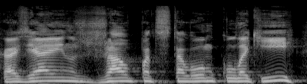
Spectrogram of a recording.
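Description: A man reading a humorous story aloud, measured and deliberate. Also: on the high side, bright, forceful tone. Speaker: narrator.

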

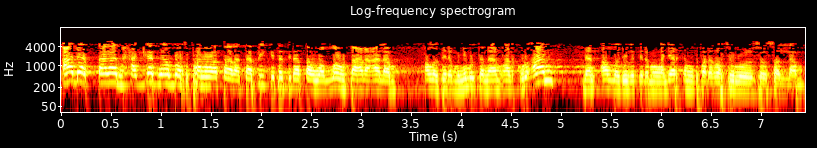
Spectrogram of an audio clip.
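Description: Animated high-voiced male preacher. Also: breathy edge, lo-fi sound. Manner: animated storytelling, checks with "ya?" and "jelas?". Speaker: Islamic teacher giving a study lecture. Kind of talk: religious lecture. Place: prayer room.

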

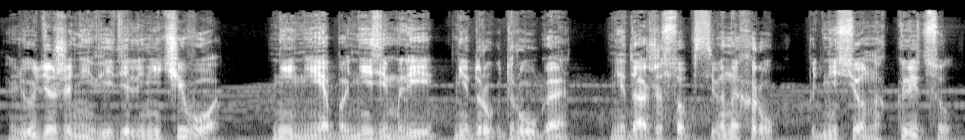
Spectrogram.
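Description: A man narrating an audiobook in a low voice, measured and wry. He reads steadily and evenly, in a plain storytelling manner. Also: darkish tone, soft background music. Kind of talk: scripted narration.

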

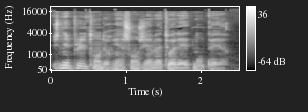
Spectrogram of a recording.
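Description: A man voicing a pale, dutiful young noblewoman who answers quietly and politely. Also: fairly low pitch, animated, a little fast, creaky, slightly rough, full character voice. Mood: subdued.

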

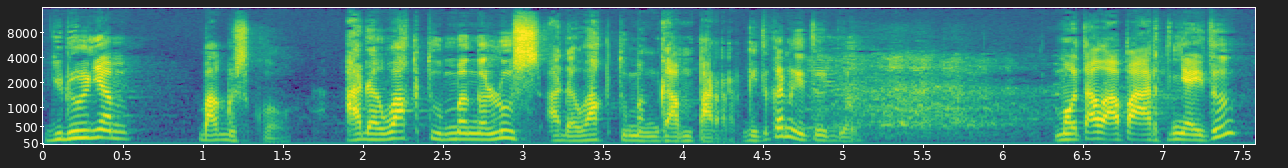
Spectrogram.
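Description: Fast-talking joking male pastor. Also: fairly high pitch, expressive, a little hiss or hum. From Indonesia. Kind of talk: sermon.

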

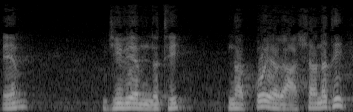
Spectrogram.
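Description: A preacher voicing an old devout father who speaks quietly and with resignation. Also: a little slow, close to an everyday voice. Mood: resigned. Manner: low, subdued.

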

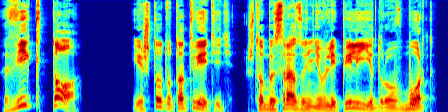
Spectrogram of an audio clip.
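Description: A man narrating an adventure novel in a measured storytelling voice. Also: medium pitch, lively intonation, dry recording, studio quality. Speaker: audiobook narrator. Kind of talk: scripted narration.

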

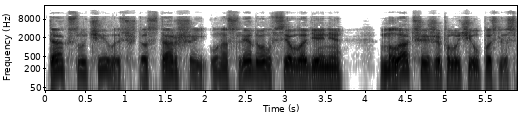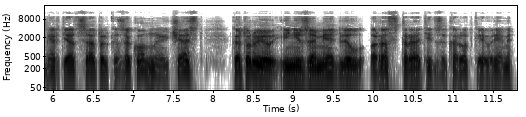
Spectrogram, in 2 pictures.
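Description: A man's voice: mid-range voice, big pitch swings, normal speed, creaky, no echo, studio quality. A man voicing a poor but proud old father who speaks sternly and with indignation.

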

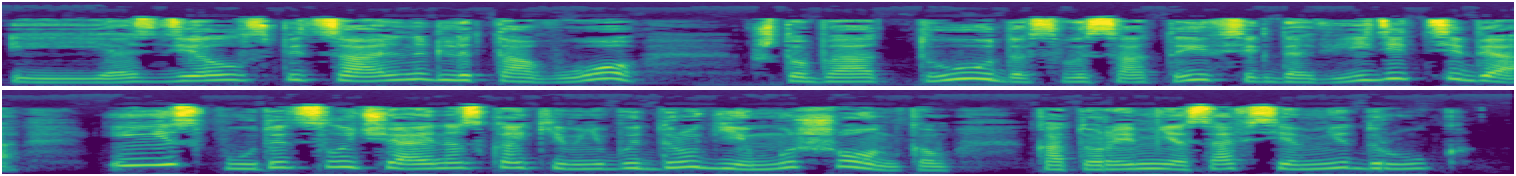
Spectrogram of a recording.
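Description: A woman's voice: lowish voice, animated, normal speed, mellow, no echo. A woman voicing a proud, lofty male eagle in a fairy tale, speaking majestically. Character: grand, proud male eagle, boastful protector.

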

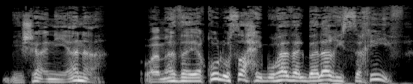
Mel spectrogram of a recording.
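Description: A man's voice: medium pitch, moderate pace, slightly rough, no room sound, clean studio sound. A man voicing a nervous businessman who hides a crime ring, blustering yet shaken, in an audiobook story.

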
